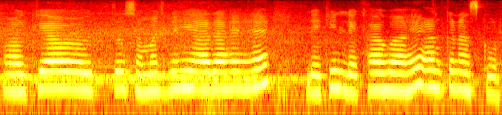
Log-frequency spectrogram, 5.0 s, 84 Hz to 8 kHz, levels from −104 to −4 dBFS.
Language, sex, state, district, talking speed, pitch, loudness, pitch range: Hindi, female, Odisha, Sambalpur, 155 wpm, 235 Hz, -15 LUFS, 220-240 Hz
